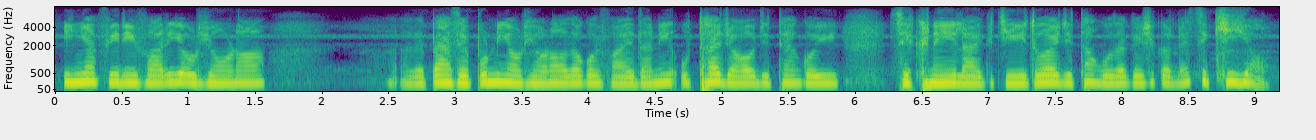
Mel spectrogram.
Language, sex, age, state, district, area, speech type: Dogri, female, 30-45, Jammu and Kashmir, Reasi, rural, spontaneous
